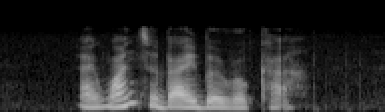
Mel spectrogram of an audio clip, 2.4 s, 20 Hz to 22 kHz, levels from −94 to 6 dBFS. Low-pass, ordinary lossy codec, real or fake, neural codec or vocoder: none; none; real; none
